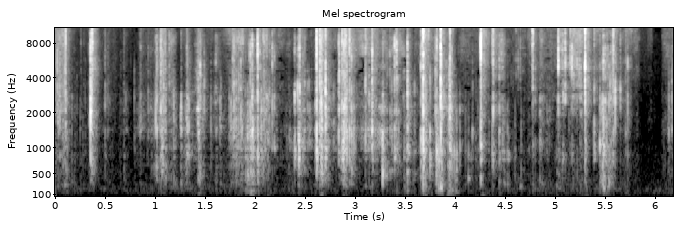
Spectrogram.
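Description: Palms and fingertips with short nails rub and smooth crumpled thin glossy magazine pages flat, one by one, on a thick stack resting on a white desk, then flip each page over. The result is dense, dry crinkling and crackling, bright and sharp with almost no low end. Louder rustling bursts mark the page flips.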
